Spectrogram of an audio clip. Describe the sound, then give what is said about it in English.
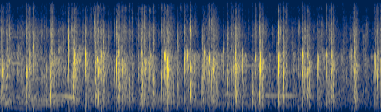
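A crowd applauds steadily to thank the team and staff on stage, many hands clapping in a dense, continuous patter that holds its level throughout, with a few faint voices or whoops mixed into the noise. “Let's thank our team very much for their great support.”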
